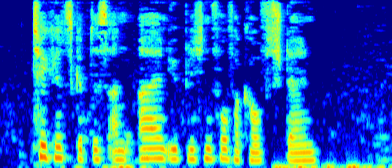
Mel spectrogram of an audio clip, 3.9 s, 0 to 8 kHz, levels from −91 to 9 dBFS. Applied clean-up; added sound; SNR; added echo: classical method Wiener filter.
